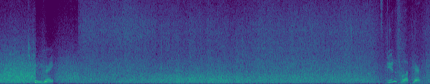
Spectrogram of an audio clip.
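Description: A waterfall roars and splashes steadily nearby.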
